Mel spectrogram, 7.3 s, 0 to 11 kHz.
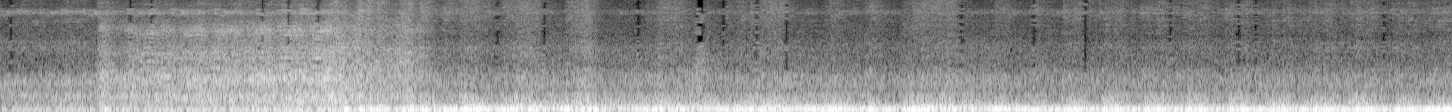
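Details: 1964 VW Bug air-cooled flat-four, cold start in snow at about 15°F: low steady chug catches and settles into even, slightly rising warm-up idle, no knocks; healthy cold start.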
